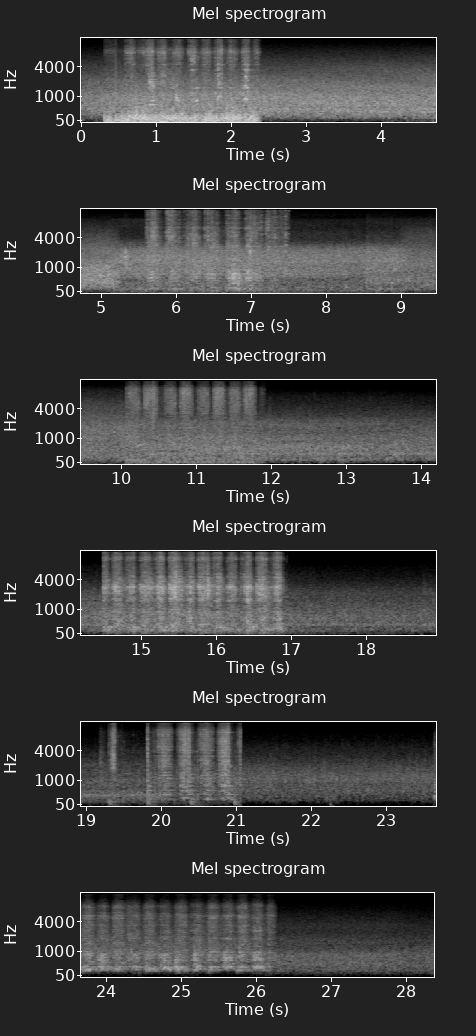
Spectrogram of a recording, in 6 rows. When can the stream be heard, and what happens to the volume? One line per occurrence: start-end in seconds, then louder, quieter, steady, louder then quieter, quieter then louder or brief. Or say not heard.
0.0-28.3 quieter.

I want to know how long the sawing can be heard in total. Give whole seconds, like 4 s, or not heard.
13 s.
